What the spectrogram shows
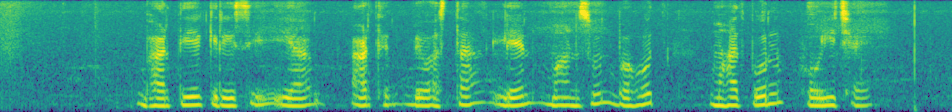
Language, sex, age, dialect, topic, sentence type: Maithili, female, 18-24, Eastern / Thethi, agriculture, statement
